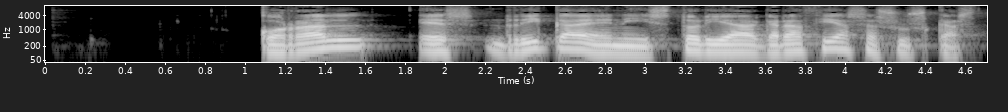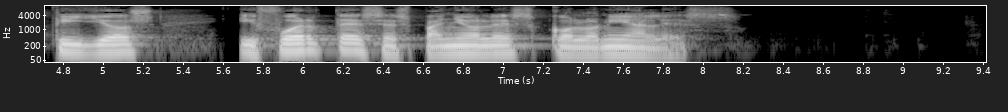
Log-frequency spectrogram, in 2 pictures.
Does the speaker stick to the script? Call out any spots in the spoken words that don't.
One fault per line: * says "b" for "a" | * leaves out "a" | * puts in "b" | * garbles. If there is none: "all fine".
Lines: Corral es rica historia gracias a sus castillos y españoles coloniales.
* puts in "en"
* puts in "fuertes"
